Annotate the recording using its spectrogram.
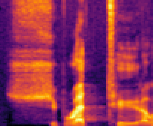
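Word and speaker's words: שִׁבֹּלֶת: 그런데 에브라임 사람들은 그 발음을 못해요. 그래서 신이나 쉰, 삼지창 같이 생긴 알파벳이 있어요. 신이나 쉰을 물방울처럼 생긴 싸맥이라고 하는 단어로 치환했어요. 그래서 발음을 못하니까 씨볼렛이라고 한 겁니다.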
